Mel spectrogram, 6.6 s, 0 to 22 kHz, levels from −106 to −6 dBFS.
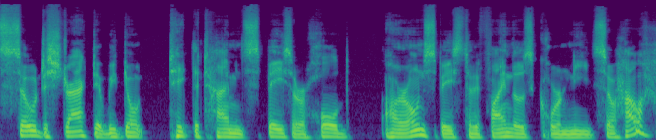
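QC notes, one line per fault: No technical faults detected.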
